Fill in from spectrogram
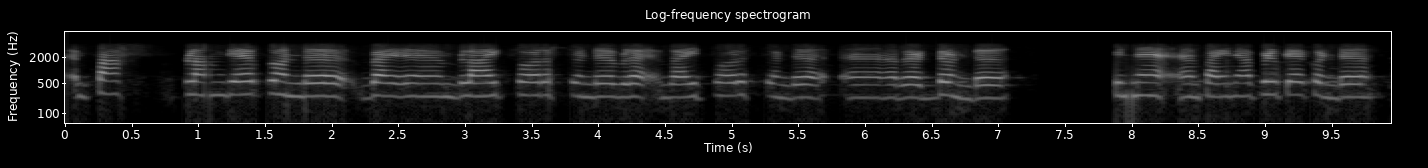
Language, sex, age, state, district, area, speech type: Malayalam, female, 30-45, Kerala, Idukki, rural, conversation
